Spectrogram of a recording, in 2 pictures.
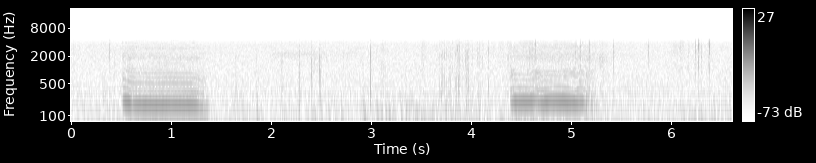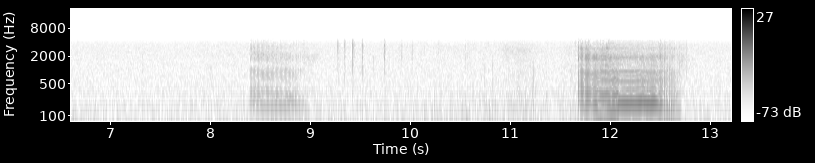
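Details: A sleeping cat named Magnum snoring: four spaced, low droning breath sounds in a quiet room, about one every three to four seconds.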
